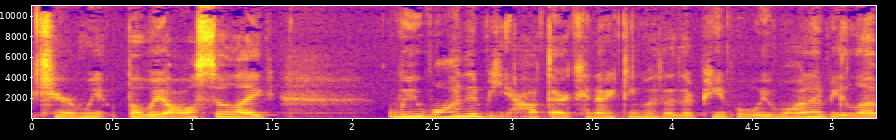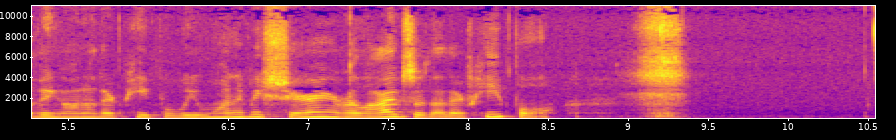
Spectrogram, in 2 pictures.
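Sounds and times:
speech: 0:00.0 - 0:09.4
short breathy sniff through the nose: 0:09.0 - 0:09.4.

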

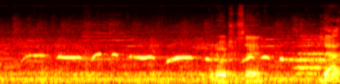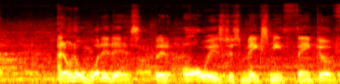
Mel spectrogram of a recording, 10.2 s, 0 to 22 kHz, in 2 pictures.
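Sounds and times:
person whistling a slow eerie film melody: 0:00.3 - 0:05.6
speech: 0:03.2 - 0:04.2, 0:04.8 - 0:05.3, 0:06.0 - 0:10.1.

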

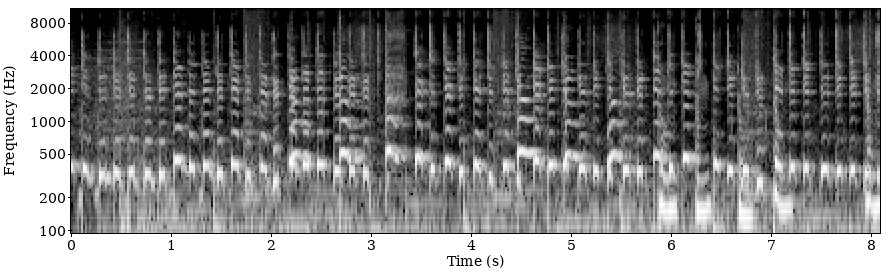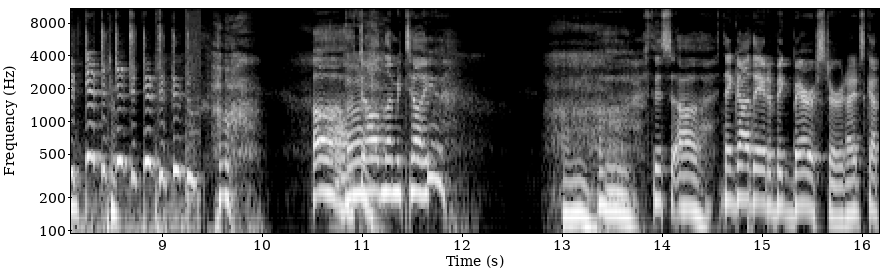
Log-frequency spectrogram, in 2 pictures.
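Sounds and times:
fast-paced driving music with quick beat and layered melodic notes: 0:00.0 - 0:09.4
speech: 0:10.5 - 0:12.0, 0:13.0 - 0:16.1.

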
